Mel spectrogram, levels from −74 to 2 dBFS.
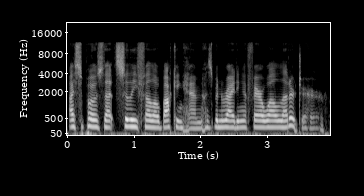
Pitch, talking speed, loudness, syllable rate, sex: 200 Hz, 215 wpm, -16 LUFS, 6.2 syllables/s, female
